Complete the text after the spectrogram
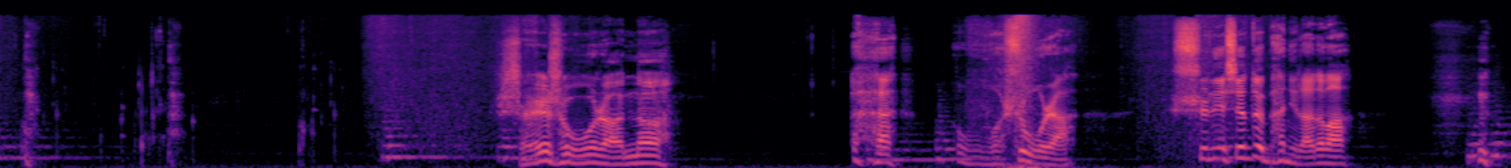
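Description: A young man speaks with surprise.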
